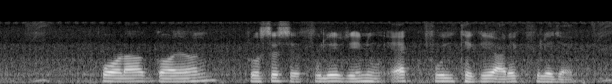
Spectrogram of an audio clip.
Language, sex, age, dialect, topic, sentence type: Bengali, male, 18-24, Standard Colloquial, agriculture, statement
